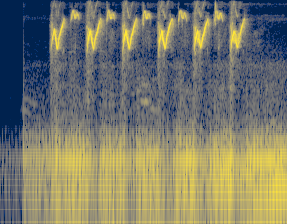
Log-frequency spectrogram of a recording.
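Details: Gacor cinereous tit, used as a singing lure for mute birds, gives six quick high double whistles in steady rhythm against a steady low drone in the background.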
